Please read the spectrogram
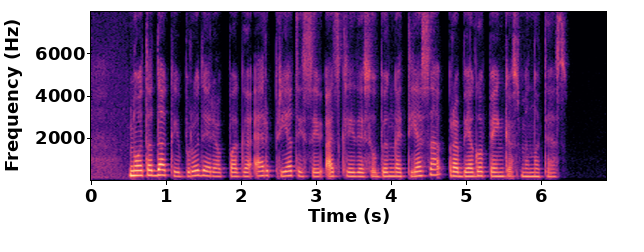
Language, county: Lithuanian, Alytus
